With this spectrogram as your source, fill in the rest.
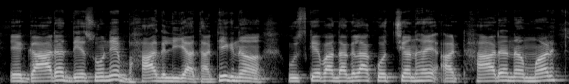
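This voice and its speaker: Young male tutor, clear and slightly high, patient and repetitive, reading multiple-choice questions. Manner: repetitive, drilling each answer with "remember it well". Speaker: exam-prep teacher. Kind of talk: quiz lesson reading questions and options.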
